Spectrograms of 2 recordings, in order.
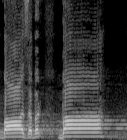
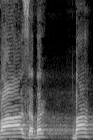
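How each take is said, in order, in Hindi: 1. स्वर को लंबा खींचा गया है। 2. अक्षर बराबर बोला गया है, बिना खींचे। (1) "ये अब इसको खींच रहे हैं, ये गलत हो गया" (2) "ये मैंने मारूफ पढ़ा"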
